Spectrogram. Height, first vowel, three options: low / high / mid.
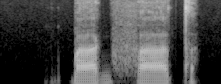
low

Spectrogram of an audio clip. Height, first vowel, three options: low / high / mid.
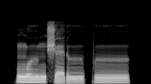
high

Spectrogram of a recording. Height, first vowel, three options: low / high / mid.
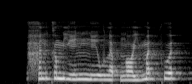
low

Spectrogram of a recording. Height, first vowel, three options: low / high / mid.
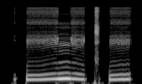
high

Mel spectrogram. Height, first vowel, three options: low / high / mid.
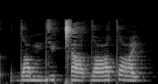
high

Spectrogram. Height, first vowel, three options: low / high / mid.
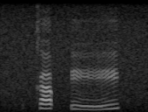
low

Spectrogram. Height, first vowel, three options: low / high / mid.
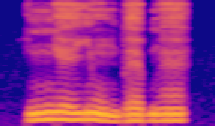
mid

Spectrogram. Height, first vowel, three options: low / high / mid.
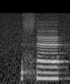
mid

